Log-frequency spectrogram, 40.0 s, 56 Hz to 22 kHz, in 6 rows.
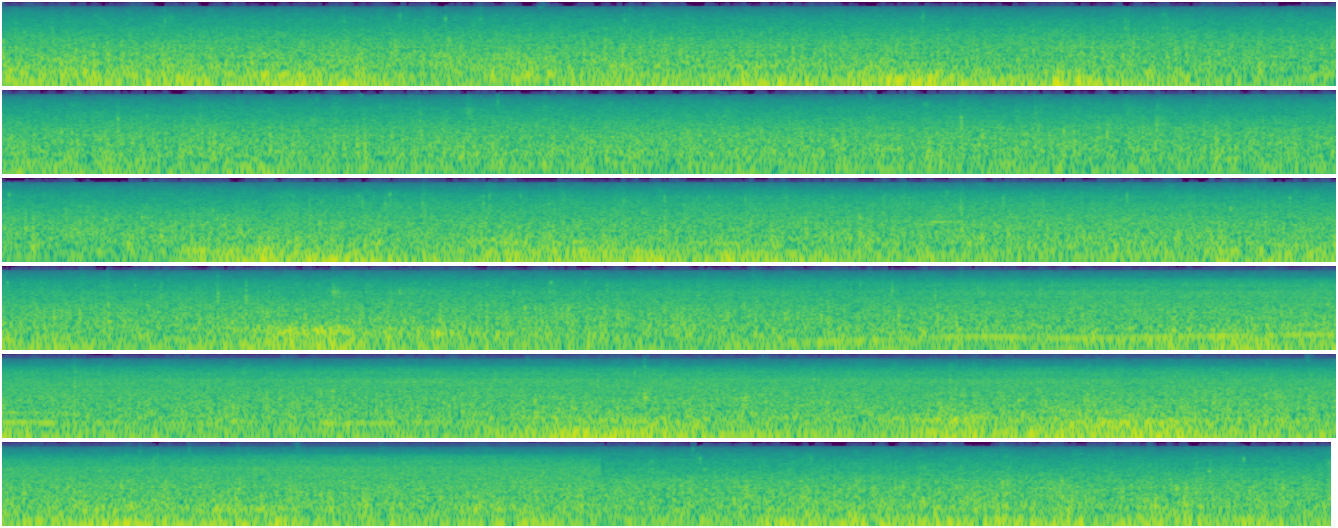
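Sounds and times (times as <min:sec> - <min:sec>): rain falling: 0:00.0 - 0:39.9
thunder rumbling: 0:14.2 - 0:39.9.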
